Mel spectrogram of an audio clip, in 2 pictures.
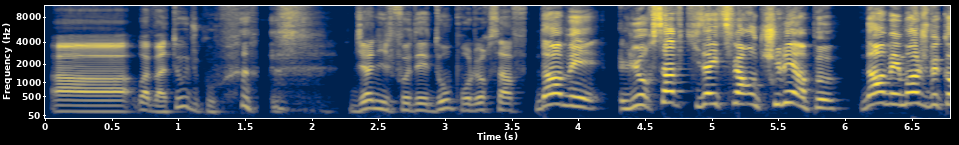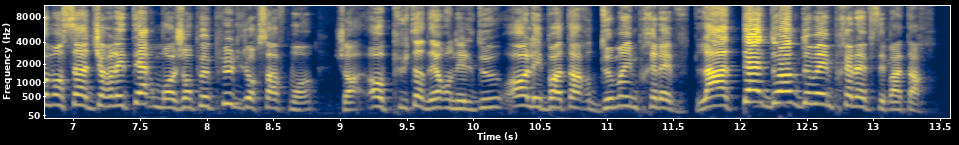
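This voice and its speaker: A young man streams live, riffing and joking with his viewers in a rowdy, slangy way. His voice sits high. It swings up and down with lively energy. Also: a little fast. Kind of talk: casual live-stream chat.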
